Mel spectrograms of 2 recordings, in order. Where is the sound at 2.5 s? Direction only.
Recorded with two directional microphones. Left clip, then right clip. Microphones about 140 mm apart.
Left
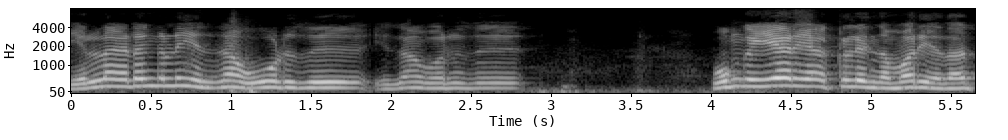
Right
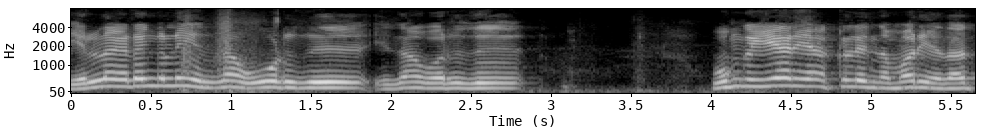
55° right (ahead or behind).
